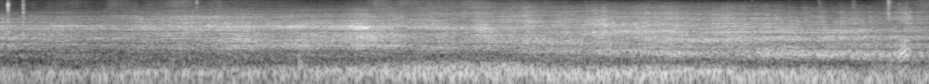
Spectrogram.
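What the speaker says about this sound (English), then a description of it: "Late rotation there from the Ryanair." A Ryanair jet airliner takes off at Manchester Airport, its engines producing a loud, sustained roar that builds slightly and holds throughout, heard from a distance outdoors.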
